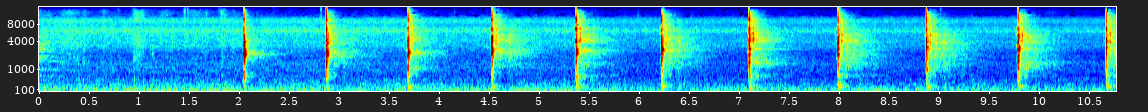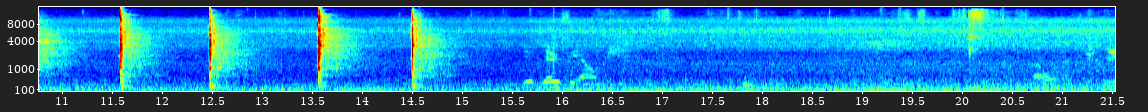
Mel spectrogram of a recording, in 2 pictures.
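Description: Hammer driving felling wedges into the cut of a poplar being felled: about fifteen sharp, ringing strikes a little under a second apart, which then stop.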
